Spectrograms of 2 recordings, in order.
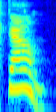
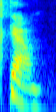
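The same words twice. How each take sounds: First: "Down" barked louder and higher; loud command. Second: Said in the usual way. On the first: Real, not acted. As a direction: raise the voice on "Down". Repeated command to dog.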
